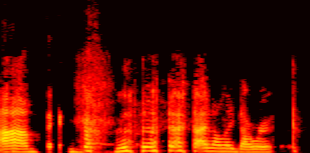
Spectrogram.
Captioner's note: laughs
